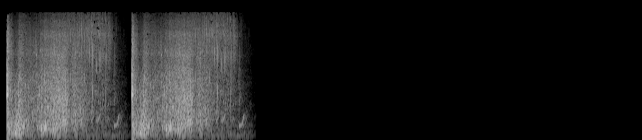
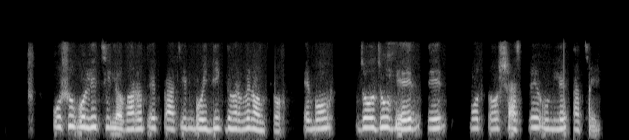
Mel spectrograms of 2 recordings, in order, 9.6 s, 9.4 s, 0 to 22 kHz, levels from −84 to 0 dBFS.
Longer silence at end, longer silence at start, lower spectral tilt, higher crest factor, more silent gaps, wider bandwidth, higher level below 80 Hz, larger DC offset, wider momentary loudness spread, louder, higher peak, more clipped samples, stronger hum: first, 5.95 s vs 0.45 s; second, 0.1 s vs 0.4 s; second, -2 dB/octave vs -6.5 dB/octave; first, 28 dB vs 18 dB; neither; first, 16 kHz vs 7.6 kHz; about the same, -56 dBFS vs -60 dBFS; neither; about the same, 10 LU vs 12 LU; second, -25 LUFS vs -19 LUFS; about the same, -2 dBFS vs -2 dBFS; neither; neither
